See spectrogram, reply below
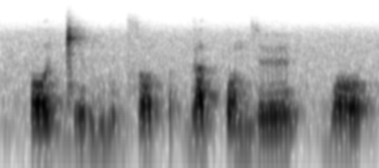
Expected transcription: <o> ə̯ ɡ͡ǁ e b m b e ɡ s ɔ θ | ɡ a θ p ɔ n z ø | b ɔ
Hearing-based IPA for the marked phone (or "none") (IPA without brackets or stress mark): ɔ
